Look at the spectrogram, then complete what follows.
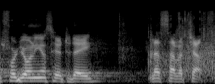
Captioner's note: applause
